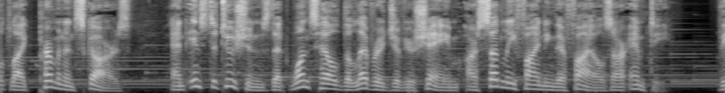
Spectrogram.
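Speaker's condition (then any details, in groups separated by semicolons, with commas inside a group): No condition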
